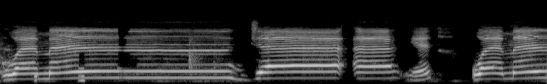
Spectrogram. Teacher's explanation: Jadi dari ujung lidah yang ketemu dengan gusi atas agak ke bawah, ujung lidahnya lepas, kemudian tengah lidahnya mengarah ke langit-langit tengah. Ya. Jadi antara n dengan eng tengah-tengah. · Jadi bukan wamanja, juga bukan wamangja. Jadi tengah-tengah antara waman dengan wamang. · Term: nun sukunnya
